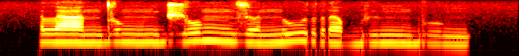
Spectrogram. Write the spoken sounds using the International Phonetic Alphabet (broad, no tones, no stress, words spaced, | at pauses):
landoŋ nd͡ʒoŋnzɵ nurɐ bʉŋmbuŋ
